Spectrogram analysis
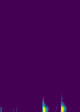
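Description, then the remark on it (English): A few dull, low thumps strike in an even rhythm, fairly loud, with a heartbeat-like pulse as a disc golf disc is tapped. “The heartbeat. That heartbeat type disc.”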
